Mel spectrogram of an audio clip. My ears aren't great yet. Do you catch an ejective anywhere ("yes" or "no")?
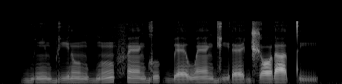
no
